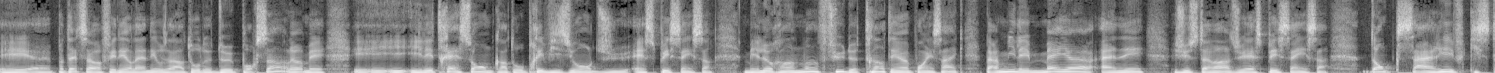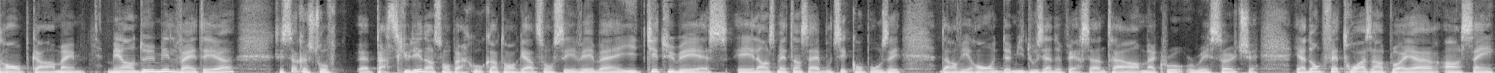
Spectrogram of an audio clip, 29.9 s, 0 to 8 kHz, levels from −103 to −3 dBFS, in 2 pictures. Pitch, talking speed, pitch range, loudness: 135 Hz, 170 wpm, 120-150 Hz, -17 LUFS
